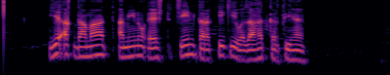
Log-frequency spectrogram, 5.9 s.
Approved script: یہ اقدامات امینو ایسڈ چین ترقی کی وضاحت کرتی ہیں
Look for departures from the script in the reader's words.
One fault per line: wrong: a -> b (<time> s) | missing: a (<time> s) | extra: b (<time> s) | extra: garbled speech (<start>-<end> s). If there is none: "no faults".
no faults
